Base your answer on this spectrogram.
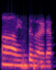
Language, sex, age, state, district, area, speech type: Malayalam, female, 18-30, Kerala, Idukki, rural, conversation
